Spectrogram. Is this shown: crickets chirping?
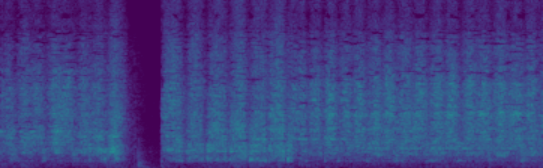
no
